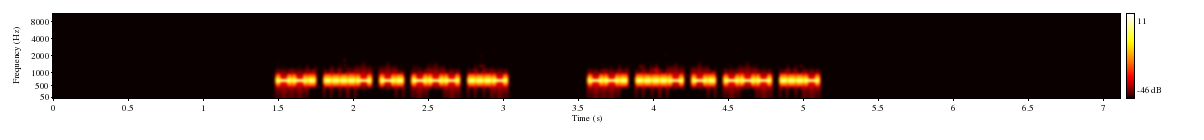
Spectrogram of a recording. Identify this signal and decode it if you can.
Morse code, heard as a keyed tone, about 42 wpm, 700 Hz. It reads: G4NOV G4NOV
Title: DXCC-100 Call Signs - 5 Characters - Repeated 2x - 45wpm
